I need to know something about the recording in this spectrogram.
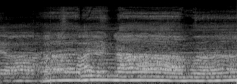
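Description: Sikh shabad kirtan: male voices sing a devotional hymn in unison over a harmonium's sustained notes. The voices swell back in about half a second in.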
